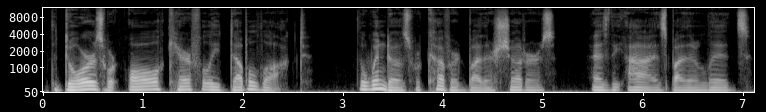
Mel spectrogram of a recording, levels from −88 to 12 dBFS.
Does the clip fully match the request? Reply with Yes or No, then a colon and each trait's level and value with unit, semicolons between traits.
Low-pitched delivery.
Yes: low, 115 Hz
